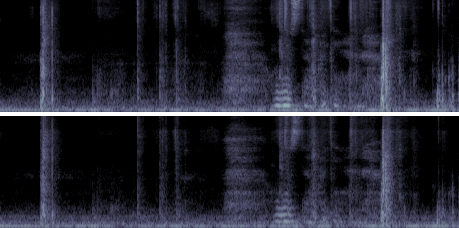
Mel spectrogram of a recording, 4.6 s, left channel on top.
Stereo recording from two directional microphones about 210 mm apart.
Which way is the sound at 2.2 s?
35° left (ahead or behind).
